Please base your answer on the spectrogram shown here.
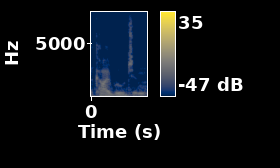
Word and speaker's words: chirurgeon: But it's imperative we get him inside and into the care of a Chirurgeon without delay.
